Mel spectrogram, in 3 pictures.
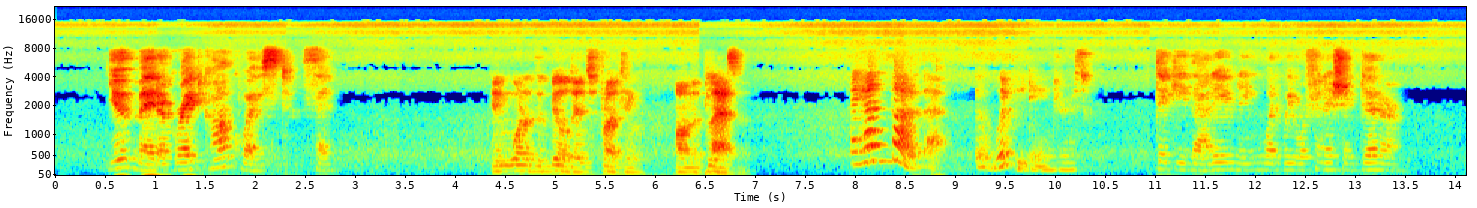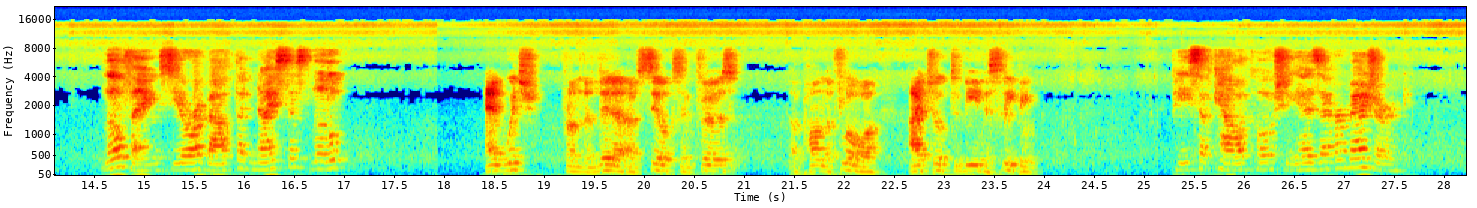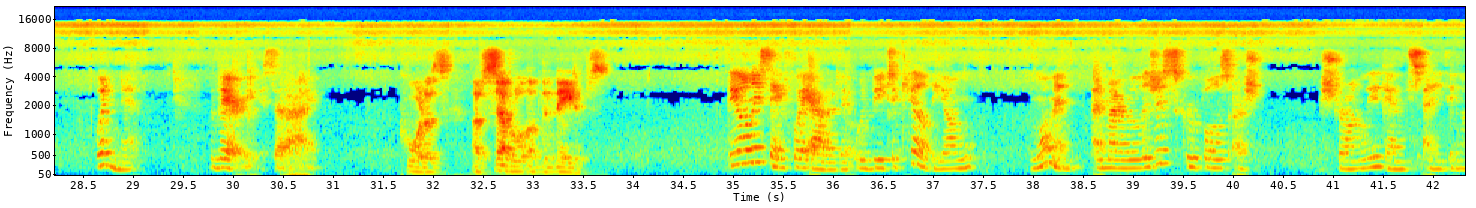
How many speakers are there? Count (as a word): three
